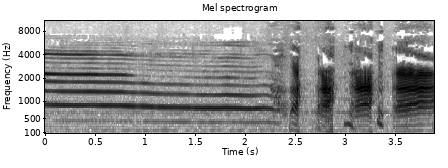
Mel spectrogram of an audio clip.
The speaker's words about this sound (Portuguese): De repente o gato do miote vai soltar esse miado aí, ó.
